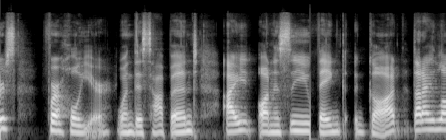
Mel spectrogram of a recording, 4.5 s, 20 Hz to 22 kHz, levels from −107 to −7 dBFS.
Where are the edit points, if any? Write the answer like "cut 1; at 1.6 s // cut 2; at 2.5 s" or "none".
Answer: cut 1; at 1.1 s // cut 2; at 2.9 s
